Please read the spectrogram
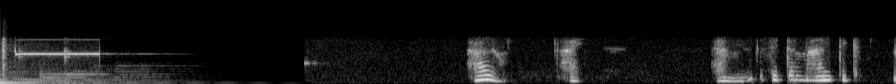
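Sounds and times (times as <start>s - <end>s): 
answering machine beep tone: 0.1s - 1.1s
speech: 4.7s - 5.9s, 7.2s - 8.9s.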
